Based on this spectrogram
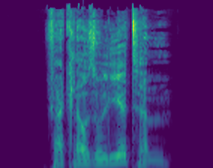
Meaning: strong dative masculine/neuter singular of verklausuliert
- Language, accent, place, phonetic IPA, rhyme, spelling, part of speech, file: German, Germany, Berlin, [fɛɐ̯ˌklaʊ̯zuˈliːɐ̯təm], -iːɐ̯təm, verklausuliertem, adjective, De-verklausuliertem.ogg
